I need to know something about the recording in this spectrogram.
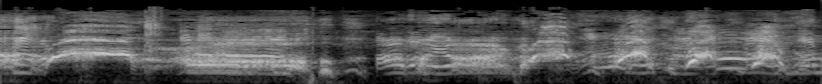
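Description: Children screaming and yelling in play, a string of high-pitched cries with short breaks between them.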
